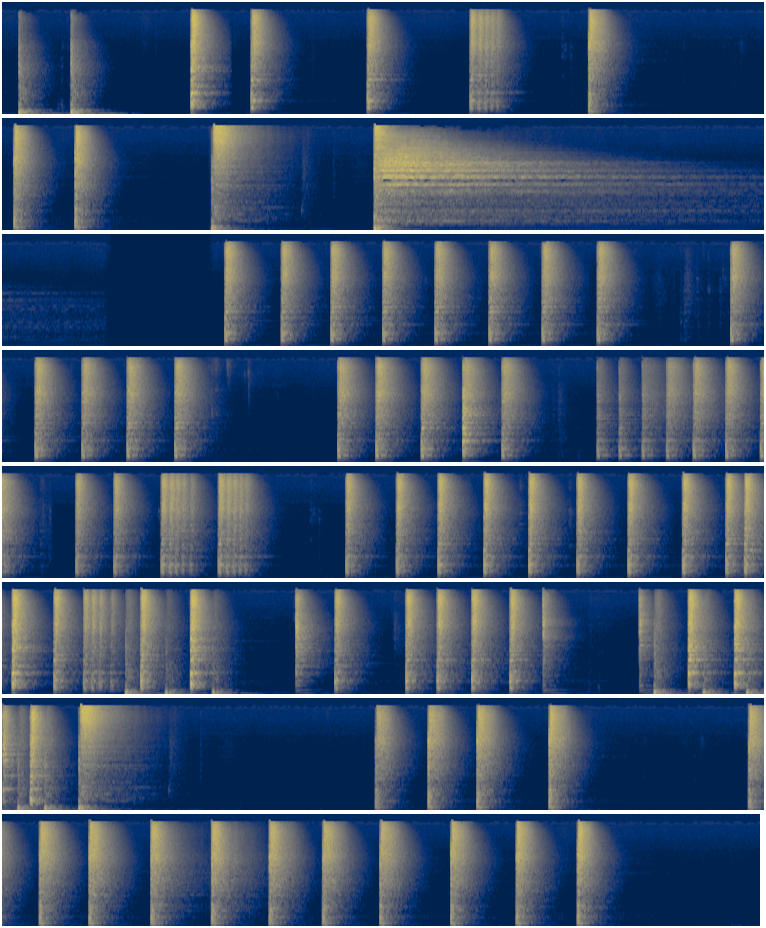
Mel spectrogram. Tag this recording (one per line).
crash
drums
hihat
hip
hop
kick
kit
snare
